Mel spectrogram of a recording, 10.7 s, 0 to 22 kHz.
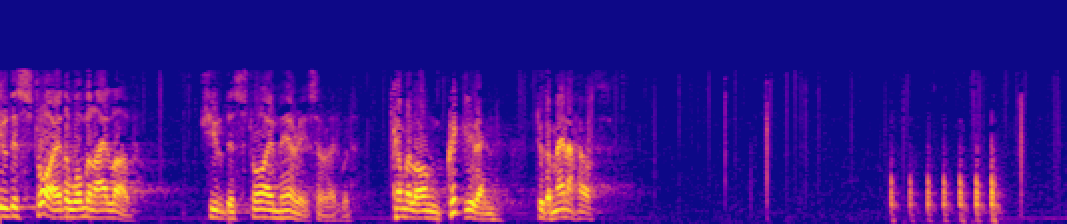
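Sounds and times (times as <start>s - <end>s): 
speech: 0.0s - 6.1s
knocking on a wooden door: 8.9s - 10.0s.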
